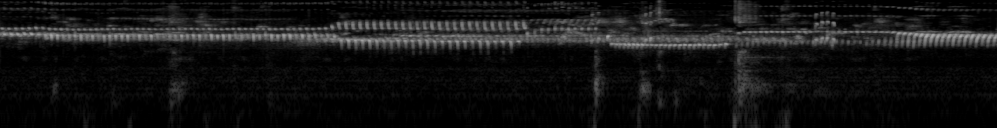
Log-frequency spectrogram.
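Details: Excited male canary in continuous loud song meant to stimulate the female for mating: long sustained rapid trills held at high pitch, shifting between rolling tours, with brief sharp clicks and a dip to a lower trill.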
